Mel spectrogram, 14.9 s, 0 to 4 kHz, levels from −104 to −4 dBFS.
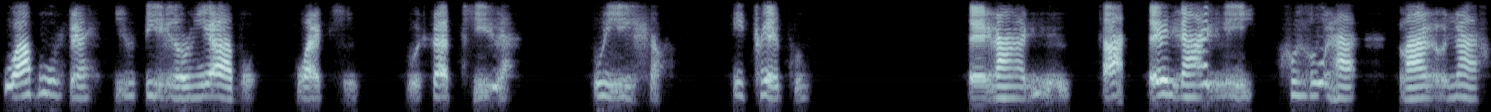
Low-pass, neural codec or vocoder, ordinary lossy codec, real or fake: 3.6 kHz; codec, 16 kHz, 0.5 kbps, FreqCodec, larger model; Opus, 64 kbps; fake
